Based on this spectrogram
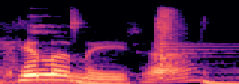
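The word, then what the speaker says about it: กิโลเมตร: The word for kilometre in Thai is kilomet. Almost the same, but not quite. For a start, the K sound at the beginning of kilometre turns into a G or a G sound.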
